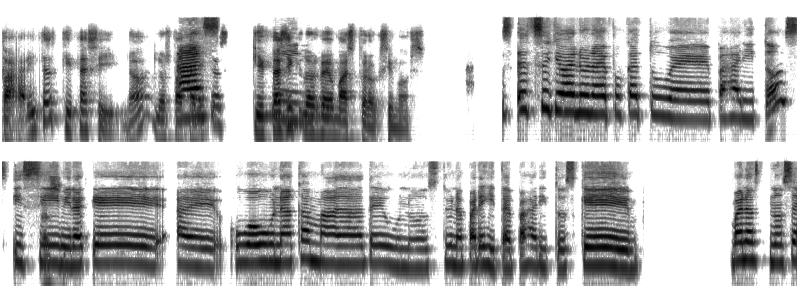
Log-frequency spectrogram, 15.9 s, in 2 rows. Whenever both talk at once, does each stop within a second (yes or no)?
no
